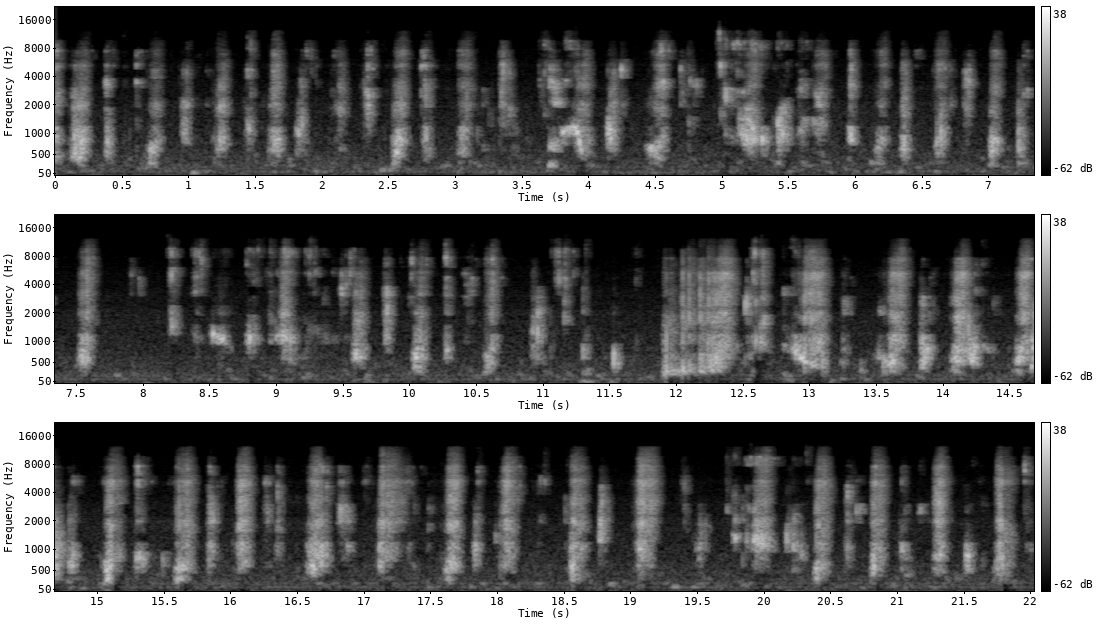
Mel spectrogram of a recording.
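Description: Close-miked chewing of juicy fresh fruit: a fast, irregular run of wet, crisp crunches and mouth clicks.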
